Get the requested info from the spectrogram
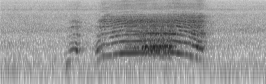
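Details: Single goat bleat around a kidding in the rainy season: a brief faint squeak, then one loud, rising-then-falling, tremulous bleat lasting under a second, over a quiet background.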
